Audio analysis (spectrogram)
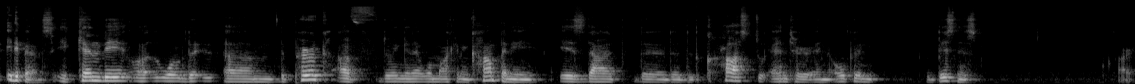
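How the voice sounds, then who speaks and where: French-accented young man, mellow voice. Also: medium pitch. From France. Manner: hesitant, many fillers and restarts. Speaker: network marketing creator answering questions. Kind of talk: casual Q&A monologue.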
